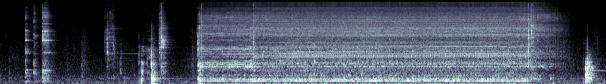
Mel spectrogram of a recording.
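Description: Electric whisk beating a cheesecake mixture with yogurt in a bowl, a steady loud whirring drone of about six seconds after a few clinks and knocks, then cutting off.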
